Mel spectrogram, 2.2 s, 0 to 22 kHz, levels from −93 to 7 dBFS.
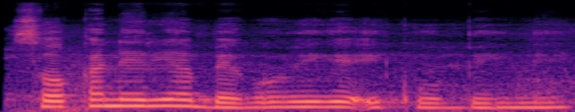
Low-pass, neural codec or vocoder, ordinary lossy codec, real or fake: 19.8 kHz; vocoder, 44.1 kHz, 128 mel bands, Pupu-Vocoder; none; fake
